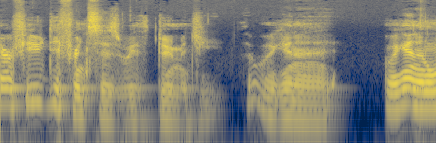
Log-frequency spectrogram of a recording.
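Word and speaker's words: Doomadgee: do you know about du Midi what I know is that everybody else pronounces it du Midi but it's actually de mogi don't wincing de mogi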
